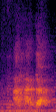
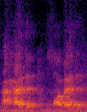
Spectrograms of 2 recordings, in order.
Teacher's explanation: Pantulannya ke arah fathah. Tapi pantulan bukan harokat ya.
